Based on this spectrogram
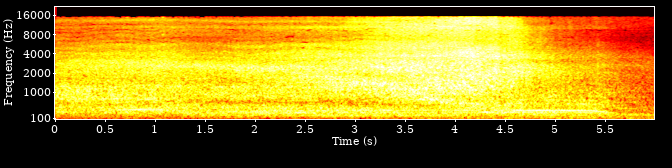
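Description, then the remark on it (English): A garbage truck rumbles past outside, a loud, steady engine drone with a faint whine that holds for several seconds before easing off at the end. No one speaks. “Good morning, garbage truck.”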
